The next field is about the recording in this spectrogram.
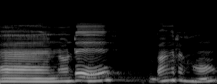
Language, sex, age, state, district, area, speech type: Santali, male, 18-30, West Bengal, Bankura, rural, spontaneous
